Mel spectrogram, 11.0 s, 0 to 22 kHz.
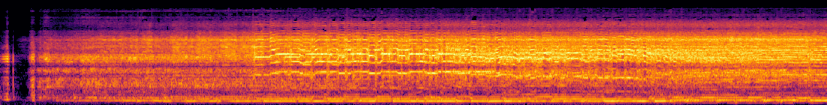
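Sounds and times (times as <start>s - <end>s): droning note with overtones: 0.5s - 11.0s.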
